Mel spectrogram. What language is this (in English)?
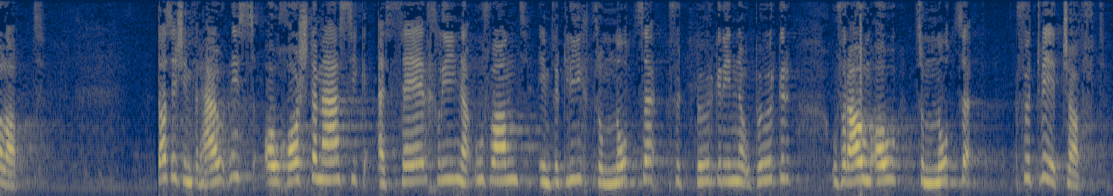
Swiss German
